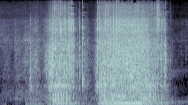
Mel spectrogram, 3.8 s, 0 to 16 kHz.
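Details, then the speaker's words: Husqvarna 236 chainsaw that stalls when the throttle is released, test run after refitting the carburetor, choke on: two short bursts of running, then the engine fades out each time instead of holding idle; stalling at idle. "Yine duruyor. Sanırım motoru bu şekilde çalıştırmak zor."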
